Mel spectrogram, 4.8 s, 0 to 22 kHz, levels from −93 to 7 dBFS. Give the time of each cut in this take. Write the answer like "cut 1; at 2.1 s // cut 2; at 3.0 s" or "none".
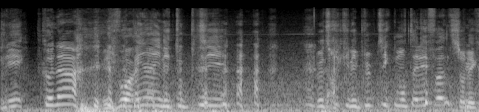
none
